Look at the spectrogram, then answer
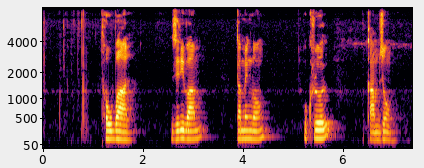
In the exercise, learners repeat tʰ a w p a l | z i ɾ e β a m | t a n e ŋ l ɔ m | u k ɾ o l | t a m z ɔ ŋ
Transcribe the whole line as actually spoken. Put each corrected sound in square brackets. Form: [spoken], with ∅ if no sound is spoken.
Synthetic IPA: tʰ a w [b] a l | z i ɾ [i] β a m | t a [m] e ŋ l ɔ [ŋ] | u [kʰ] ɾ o l | [k] a m z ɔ ŋ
